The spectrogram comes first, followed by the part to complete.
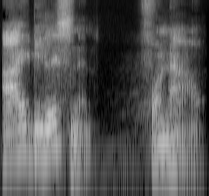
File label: NPC Death Knight Troll Male Greeting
